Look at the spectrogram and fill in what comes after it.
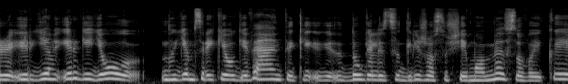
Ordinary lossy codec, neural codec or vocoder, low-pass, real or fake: MP3, 96 kbps; none; 14.4 kHz; real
